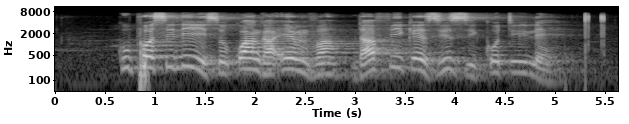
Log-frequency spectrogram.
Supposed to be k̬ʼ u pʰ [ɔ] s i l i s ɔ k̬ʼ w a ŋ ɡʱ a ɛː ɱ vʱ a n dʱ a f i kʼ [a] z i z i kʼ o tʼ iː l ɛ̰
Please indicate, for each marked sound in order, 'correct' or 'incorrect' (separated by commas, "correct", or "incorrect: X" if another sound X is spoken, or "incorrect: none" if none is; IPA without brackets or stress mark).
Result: incorrect: o, incorrect: ɛ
